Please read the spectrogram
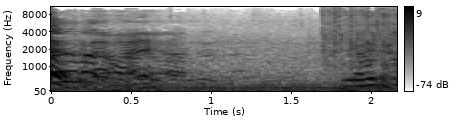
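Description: Men's voices calling out in Hindi, dying away after about half a second to a low steady rumble of background noise, with voices starting up again near the end.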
